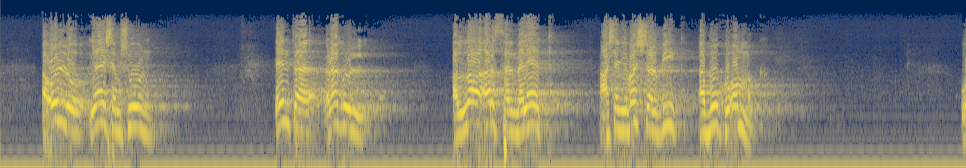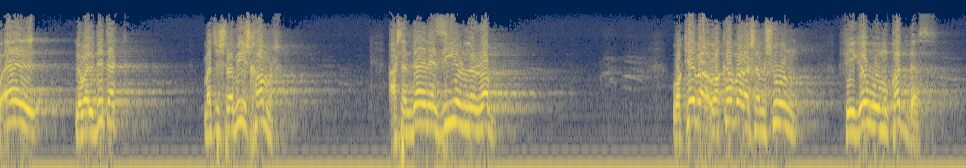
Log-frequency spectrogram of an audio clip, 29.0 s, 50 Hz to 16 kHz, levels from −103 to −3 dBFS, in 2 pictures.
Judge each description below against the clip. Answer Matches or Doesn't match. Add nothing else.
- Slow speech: Matches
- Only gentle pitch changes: Doesn't match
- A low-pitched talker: Doesn't match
